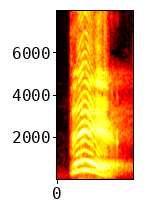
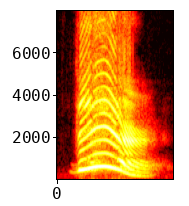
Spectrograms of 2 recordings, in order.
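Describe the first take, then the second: First: It sounds angry and excited. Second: It sounds happy and excited.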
